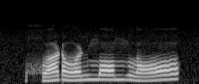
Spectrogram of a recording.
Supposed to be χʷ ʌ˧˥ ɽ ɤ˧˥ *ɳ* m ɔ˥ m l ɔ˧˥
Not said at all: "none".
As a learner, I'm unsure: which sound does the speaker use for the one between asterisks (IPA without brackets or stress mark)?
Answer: ɳ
